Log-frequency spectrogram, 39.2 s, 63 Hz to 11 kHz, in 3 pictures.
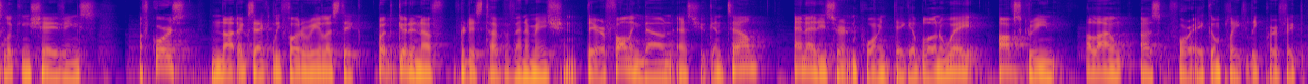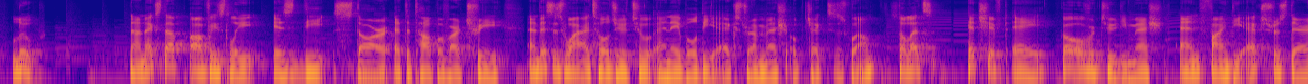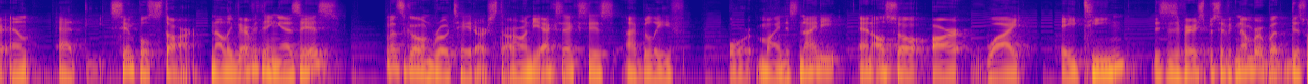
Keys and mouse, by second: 11.2 space, 16.5 click, 17.2-20.7 drag, 21.2 shift+a, 29.6 r, 34.3 r, 37.5 g.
